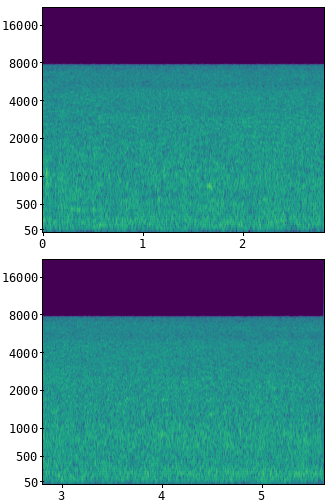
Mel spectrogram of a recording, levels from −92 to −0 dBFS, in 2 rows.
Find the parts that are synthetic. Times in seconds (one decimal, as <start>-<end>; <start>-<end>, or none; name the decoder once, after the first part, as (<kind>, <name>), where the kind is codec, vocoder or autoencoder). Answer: 0.0-1.1 (codec, SNAC); 2.0-2.5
